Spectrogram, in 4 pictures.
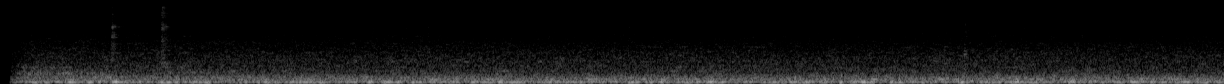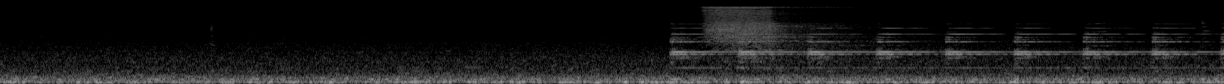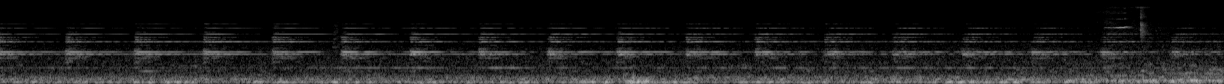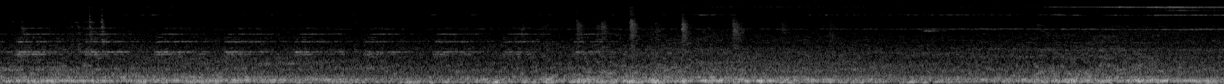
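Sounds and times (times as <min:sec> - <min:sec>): train bell ringing: 0:19.0 - 0:45.0
train pulling out: 0:19.0 - 0:48.9
air hiss: 0:19.3 - 0:20.8.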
